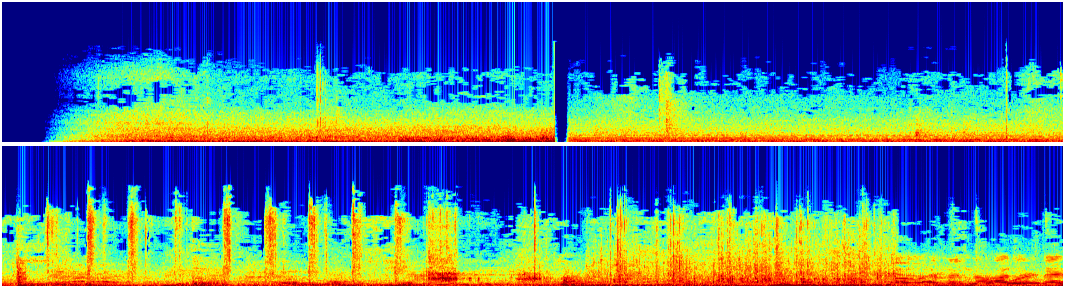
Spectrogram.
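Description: Busy city street ambience at an outdoor café: indistinct voices, passing traffic and frequent light clicks and clatters. A low rumble at the start cuts off abruptly about three seconds in.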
